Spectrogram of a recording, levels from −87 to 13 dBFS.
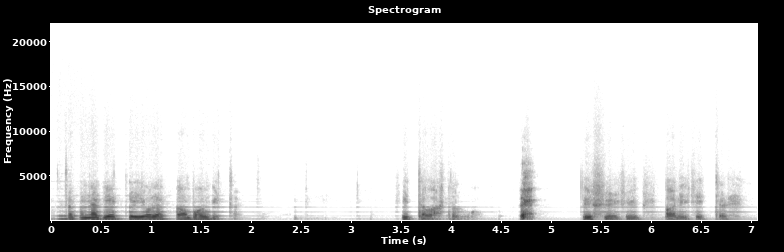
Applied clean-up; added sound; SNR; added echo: neural mask model RNNoise.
